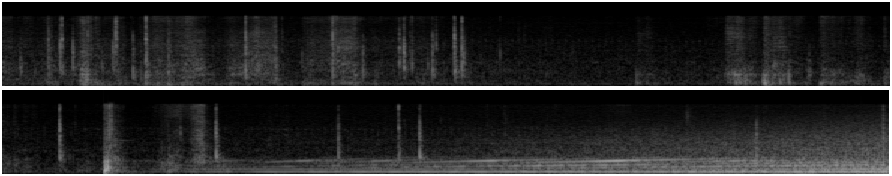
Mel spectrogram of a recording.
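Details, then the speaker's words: Vintage Brentwood box fan, not yet oiled: a few handling clicks, then a hum climbing slowly in pitch as the fan drags itself up to speed; sluggish start-up, owner expects it to spin faster after oiling. "I thought it would stop rather quick just by how how it didn't want to even start turning there at the start okay you can really hear the startup zone from this side"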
